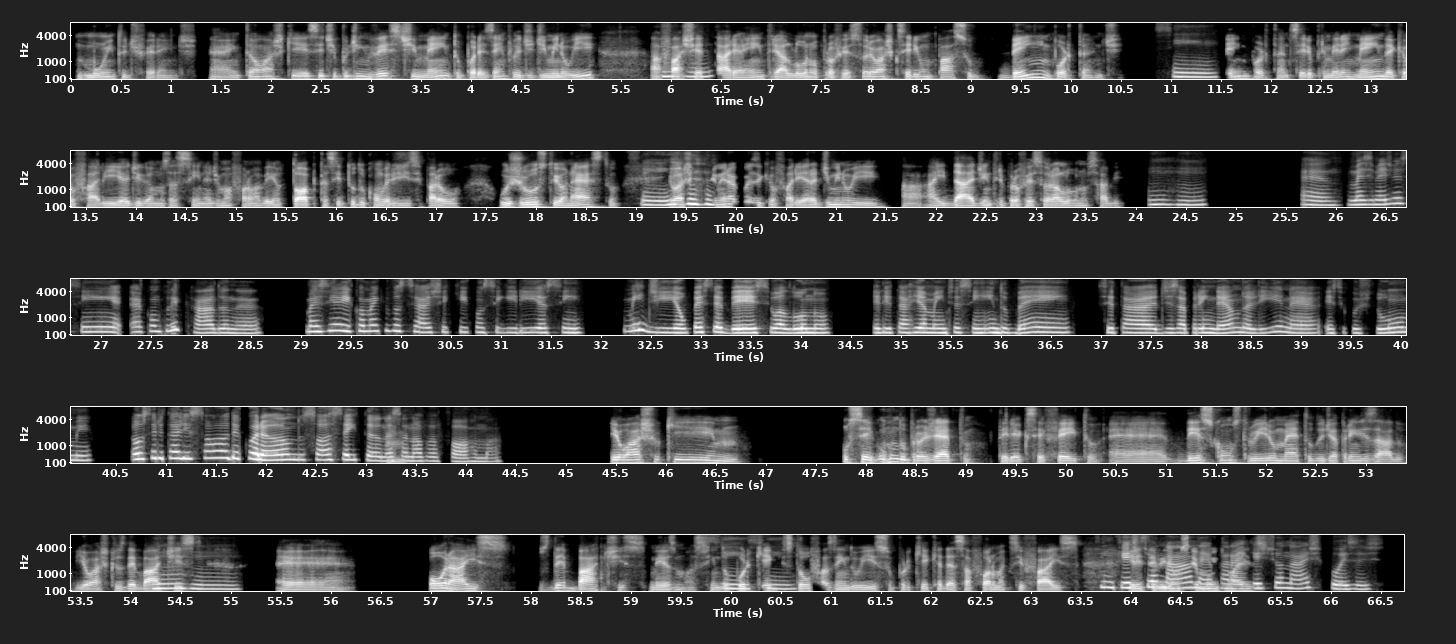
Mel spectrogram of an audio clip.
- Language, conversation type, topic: Portuguese, podcast, Como a escola poderia ensinar a arte de desaprender?
- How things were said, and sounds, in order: chuckle; stressed: "debates"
